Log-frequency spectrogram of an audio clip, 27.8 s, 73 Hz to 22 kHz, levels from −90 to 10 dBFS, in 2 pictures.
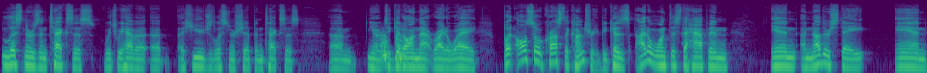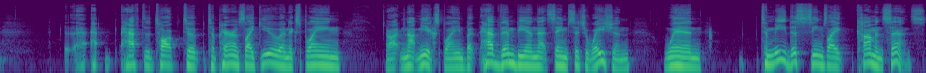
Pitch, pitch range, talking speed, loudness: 125 Hz, 115-140 Hz, 150 wpm, -24 LUFS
